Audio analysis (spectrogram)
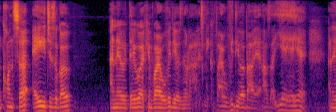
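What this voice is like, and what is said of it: Usual voice. Nothing is said of it.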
